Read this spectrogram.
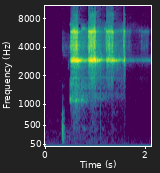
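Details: A warm snowy tree cricket in California sings a clear, high, pulsing trill in quick, even beats, its song changing with temperature; it sounds somewhat like the western rock-loving field cricket.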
